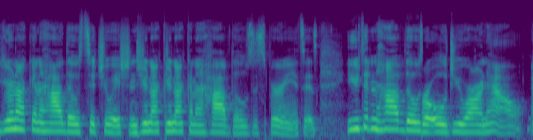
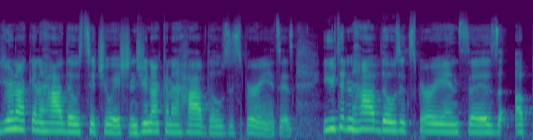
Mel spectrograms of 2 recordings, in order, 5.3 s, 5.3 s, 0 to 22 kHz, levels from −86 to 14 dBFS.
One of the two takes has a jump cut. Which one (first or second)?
first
